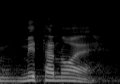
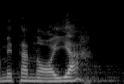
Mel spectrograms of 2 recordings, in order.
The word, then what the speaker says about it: metanoia: A palavra grega usada metanoé. A gente fala metanoia, que está escrito, mas a pronúncia é metanoé.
